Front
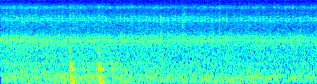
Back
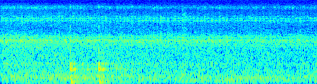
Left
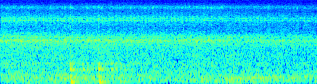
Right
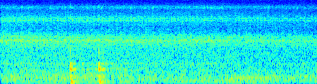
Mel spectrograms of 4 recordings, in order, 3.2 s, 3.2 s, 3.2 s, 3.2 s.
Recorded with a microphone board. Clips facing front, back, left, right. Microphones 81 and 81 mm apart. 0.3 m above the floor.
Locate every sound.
0.7 s tapping: 75° right, 1.5 m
